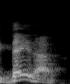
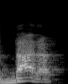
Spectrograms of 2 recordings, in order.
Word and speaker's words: data: Se você quiser pronunciar Dara, Pode também. Eu prefiro Data, devido a uma série, uma franquia Star Trek chamada The Next Generation, em que aparece lá um androide com esse nome, Data.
